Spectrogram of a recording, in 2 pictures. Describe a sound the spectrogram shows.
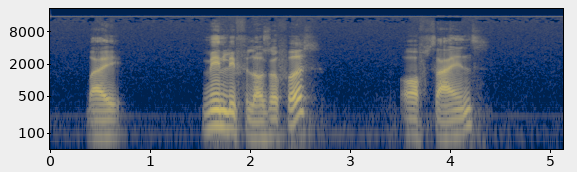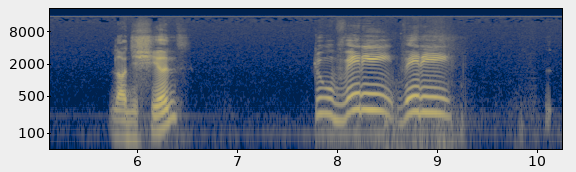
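A middle-aged man speaks calmly into a clip-on microphone, in short bursts with pauses.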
